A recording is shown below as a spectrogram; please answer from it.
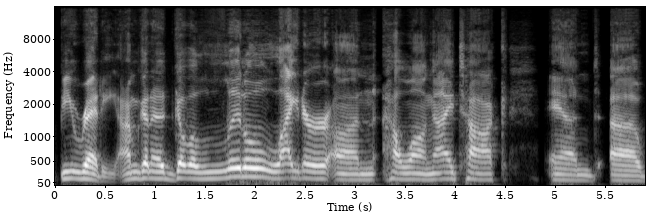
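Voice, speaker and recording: A man with a mid-range voice hosts a livestream in clean studio sound with no echo. He chats casually with live chat viewers and answers their questions, rambling with laughter and restarts.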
